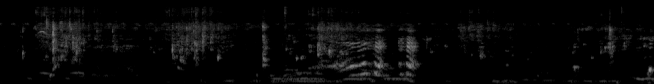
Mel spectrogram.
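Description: Raw rice being washed by hand in water in a steel bowl: the grains are rubbed and swished, giving irregular bursts of splashing and sloshing.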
